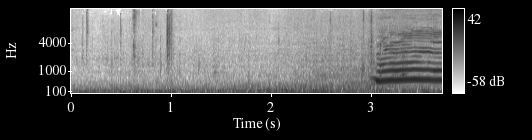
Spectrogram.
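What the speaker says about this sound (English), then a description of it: "This car makes a lot of noise for not doing much." Steady low car engine rumble while driving, a rough and busy drone that lasts throughout, with a sudden loud whistling or squealing tone swelling up near the end.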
